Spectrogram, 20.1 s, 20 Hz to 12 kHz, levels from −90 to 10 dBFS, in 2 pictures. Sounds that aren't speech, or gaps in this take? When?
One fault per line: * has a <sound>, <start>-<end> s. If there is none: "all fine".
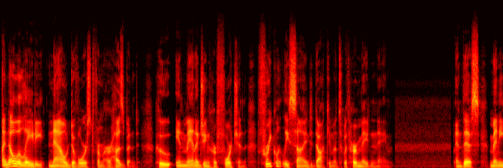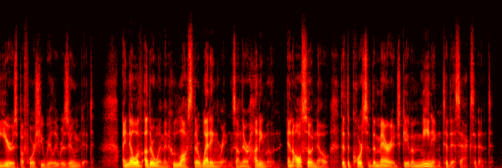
all fine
